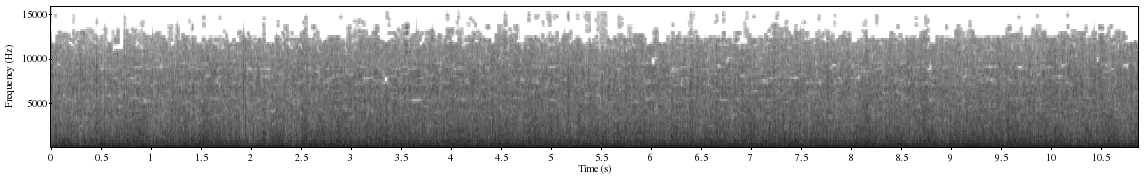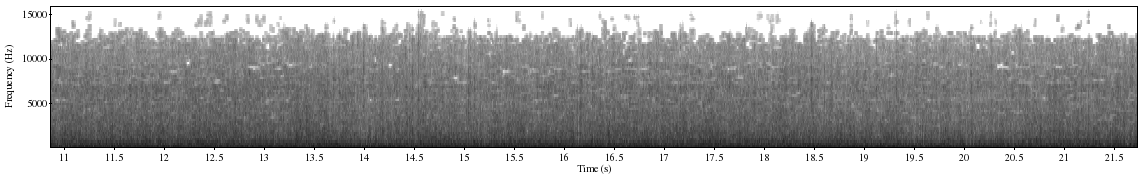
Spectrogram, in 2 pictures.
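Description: Motorcycle riding at speed: a loud, steady rush of wind on the microphone over the running engine.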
